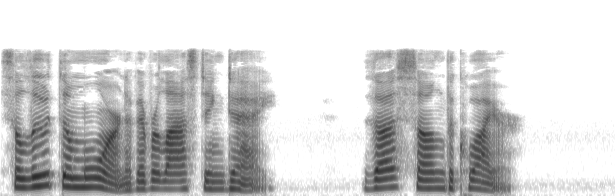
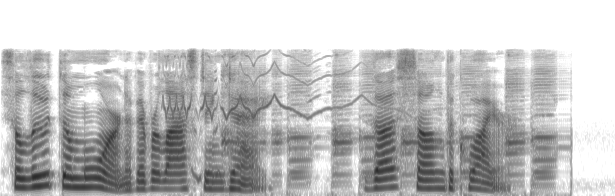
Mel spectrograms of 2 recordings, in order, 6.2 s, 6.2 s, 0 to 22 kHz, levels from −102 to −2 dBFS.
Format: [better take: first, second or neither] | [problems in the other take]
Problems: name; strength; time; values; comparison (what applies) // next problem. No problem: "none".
first | background sound (Harmonica + Animal); 15 dB below the speech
